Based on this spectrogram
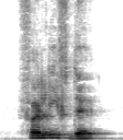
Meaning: inflection of verlieven: 1. singular past indicative 2. singular past subjunctive
- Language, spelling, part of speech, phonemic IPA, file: Dutch, verliefde, verb / adjective / noun, /vərˈlivdə/, Nl-verliefde.ogg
